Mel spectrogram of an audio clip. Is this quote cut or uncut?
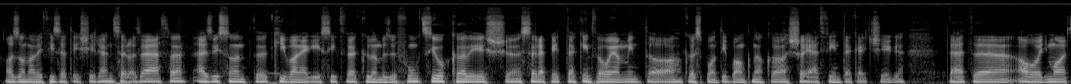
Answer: cut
